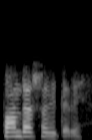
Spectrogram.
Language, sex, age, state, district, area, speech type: Odia, female, 30-45, Odisha, Nayagarh, rural, conversation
